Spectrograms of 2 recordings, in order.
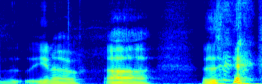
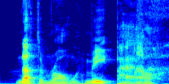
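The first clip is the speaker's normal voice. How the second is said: low, flat, put-on dead-serious deadpan; 5 semitones lower than usual. Retelling a guy's reply in a fight over one seat, imitating deadpan seriousness. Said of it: "He got deadpan serious".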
